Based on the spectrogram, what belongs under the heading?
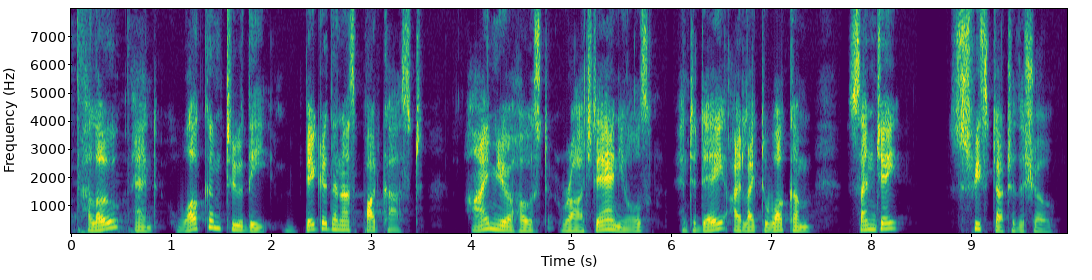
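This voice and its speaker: A man hosting a podcast interview, reading measured, scripted introductions and asking questions. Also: medium pitch, no room sound, studio quality. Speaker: podcast host.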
